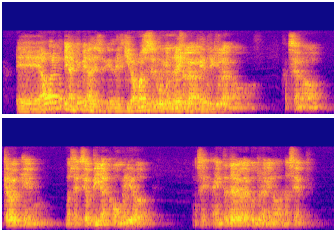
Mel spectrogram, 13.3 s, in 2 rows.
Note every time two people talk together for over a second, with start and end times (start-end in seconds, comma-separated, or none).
2.6-4.3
